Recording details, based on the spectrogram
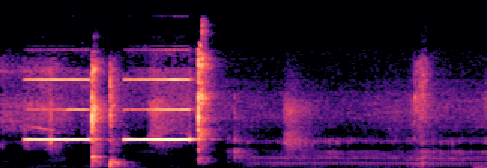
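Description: Two short high electronic beeps from an automatic blood pressure monitor as it switches off and back on, then quiet room noise.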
